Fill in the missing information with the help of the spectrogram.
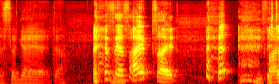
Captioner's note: laughter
